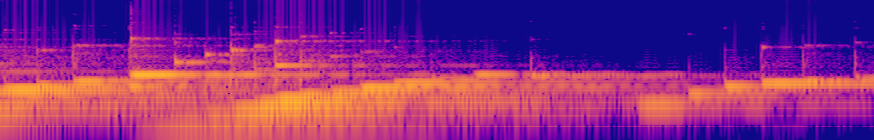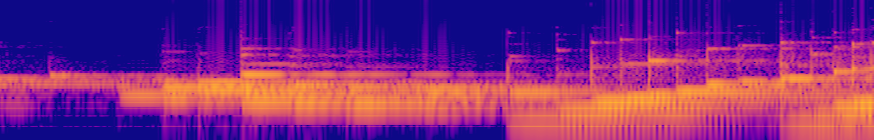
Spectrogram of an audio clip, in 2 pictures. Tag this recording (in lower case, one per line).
xylophone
